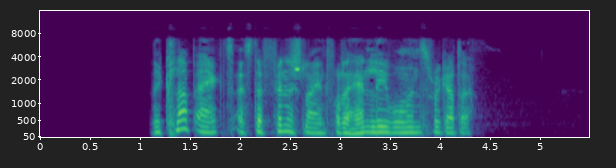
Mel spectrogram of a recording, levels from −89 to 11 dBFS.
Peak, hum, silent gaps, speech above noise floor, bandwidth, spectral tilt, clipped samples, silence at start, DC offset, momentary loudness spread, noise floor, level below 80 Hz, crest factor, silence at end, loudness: -2 dBFS; none; none; over 71 dB; 7.2 kHz; -5.5 dB/octave; under 0.1%; 1.15 s; under 0.1%; 10 LU; under -90 dBFS; -62 dBFS; 18 dB; 1.15 s; -19 LUFS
